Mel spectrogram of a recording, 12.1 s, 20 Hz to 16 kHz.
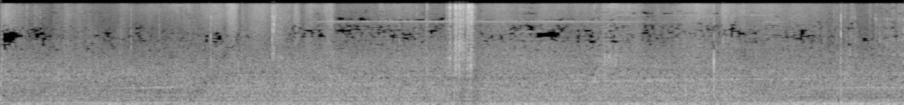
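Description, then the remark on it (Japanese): Steady low hum and rumble inside a JR 811 series electric train on a rapid service from Orio to Kashii, Japan, idling at a station before its 14:35 departure, constant and even throughout, with faint mechanical whine and no one speaking. “JR811系 快速 折尾から香椎まで”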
